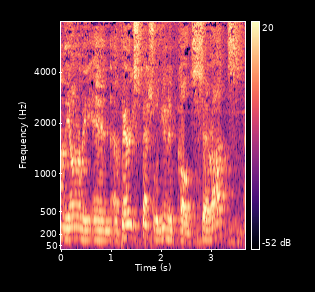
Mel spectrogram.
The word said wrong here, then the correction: Sayeret Matkal: Sayeret Matkal.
